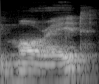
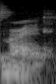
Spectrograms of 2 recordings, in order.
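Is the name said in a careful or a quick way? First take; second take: careful; quick. First: The name is said carefully with every sound full. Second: The name is said quickly with sounds reduced. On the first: "if you really pronounce it right, it's actually" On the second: "just saying it quickly"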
